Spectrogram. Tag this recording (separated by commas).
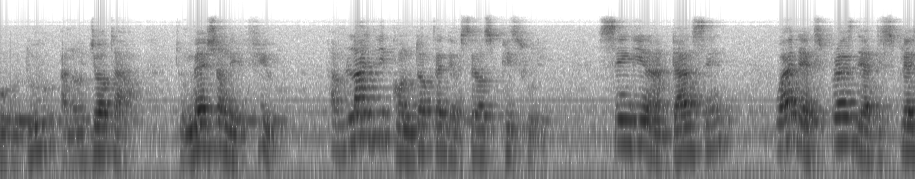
monologue, Speech, Male speech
